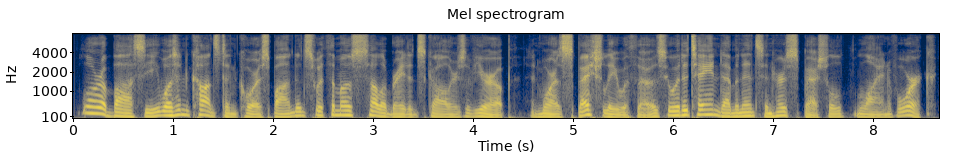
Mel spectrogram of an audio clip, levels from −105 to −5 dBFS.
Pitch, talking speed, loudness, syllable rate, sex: 120 Hz, 195 wpm, -17 LUFS, 6.2 syllables/s, male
